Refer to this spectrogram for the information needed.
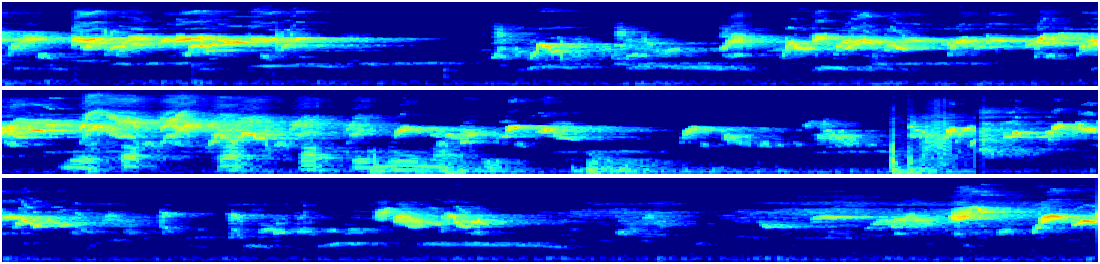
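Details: Red-whiskered bulbul of Burmese origin singing in the counting-flower song style: a busy run of bright, high chattering and warbled notes with brief pauses, several sharp clicks midway and a man speaking faintly.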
